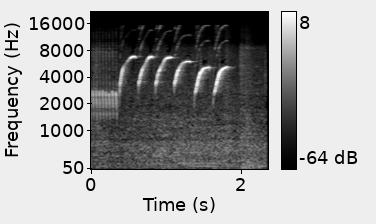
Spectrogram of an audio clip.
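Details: A Belgian canary sings a short training phrase: a low buzzy roll opens, followed by six evenly spaced, clear upswept whistles, each dropping at the end.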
